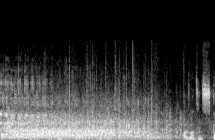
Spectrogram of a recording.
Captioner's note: laughter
